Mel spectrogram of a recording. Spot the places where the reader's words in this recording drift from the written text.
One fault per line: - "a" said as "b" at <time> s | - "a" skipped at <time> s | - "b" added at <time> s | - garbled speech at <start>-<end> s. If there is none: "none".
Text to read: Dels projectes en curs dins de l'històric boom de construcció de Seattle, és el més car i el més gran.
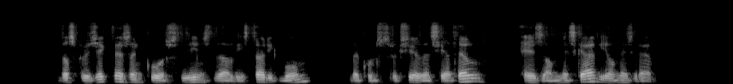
none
